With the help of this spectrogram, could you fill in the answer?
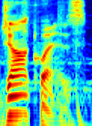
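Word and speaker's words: Jacques: He had a half brother about 12 years younger named Jakes, pronounced Jarquez.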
